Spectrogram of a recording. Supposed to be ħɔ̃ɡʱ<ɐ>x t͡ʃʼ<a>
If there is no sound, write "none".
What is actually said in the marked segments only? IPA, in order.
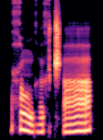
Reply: ɐ, a

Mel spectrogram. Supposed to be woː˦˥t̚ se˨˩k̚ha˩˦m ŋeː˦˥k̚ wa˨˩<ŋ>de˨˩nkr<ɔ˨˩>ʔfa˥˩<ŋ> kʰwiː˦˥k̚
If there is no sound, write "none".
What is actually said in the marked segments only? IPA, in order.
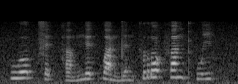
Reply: ŋ, ɔ˥˩, ŋ

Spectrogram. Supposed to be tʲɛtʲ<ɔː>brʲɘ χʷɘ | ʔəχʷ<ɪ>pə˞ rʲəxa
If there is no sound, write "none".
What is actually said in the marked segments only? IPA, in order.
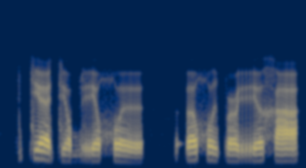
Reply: ɔ, i

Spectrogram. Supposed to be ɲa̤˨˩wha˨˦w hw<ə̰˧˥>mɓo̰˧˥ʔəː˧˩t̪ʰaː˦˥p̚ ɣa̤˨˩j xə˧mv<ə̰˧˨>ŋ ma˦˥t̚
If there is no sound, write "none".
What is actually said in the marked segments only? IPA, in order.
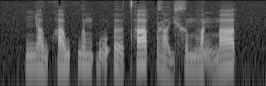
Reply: ə˧, a̰˧˨

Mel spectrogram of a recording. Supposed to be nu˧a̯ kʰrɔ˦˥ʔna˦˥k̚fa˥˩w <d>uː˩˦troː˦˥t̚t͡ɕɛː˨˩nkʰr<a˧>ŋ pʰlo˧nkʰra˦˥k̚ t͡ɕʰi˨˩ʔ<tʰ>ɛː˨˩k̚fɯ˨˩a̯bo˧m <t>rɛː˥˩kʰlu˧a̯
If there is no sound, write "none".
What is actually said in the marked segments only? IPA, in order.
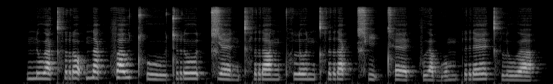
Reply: tʰ, a˧, tʰ, p

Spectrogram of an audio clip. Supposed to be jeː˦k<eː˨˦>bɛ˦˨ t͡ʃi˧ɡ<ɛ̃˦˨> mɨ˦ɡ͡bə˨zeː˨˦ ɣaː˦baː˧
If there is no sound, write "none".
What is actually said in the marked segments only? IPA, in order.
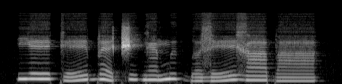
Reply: eː˨˦, ɛ̃˧

